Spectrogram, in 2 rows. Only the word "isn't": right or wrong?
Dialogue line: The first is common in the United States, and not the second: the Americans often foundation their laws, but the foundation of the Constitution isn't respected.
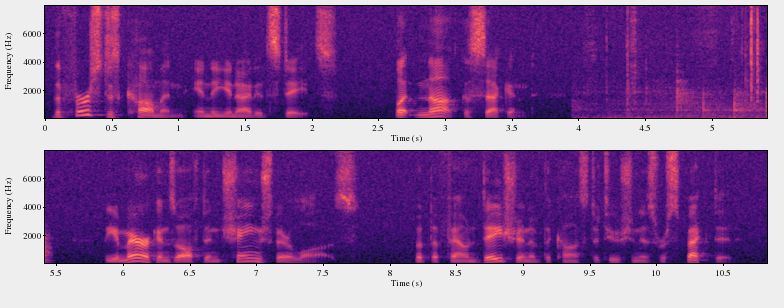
wrong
